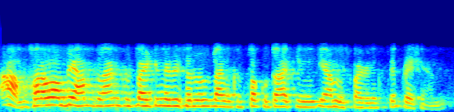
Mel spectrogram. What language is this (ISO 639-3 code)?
san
